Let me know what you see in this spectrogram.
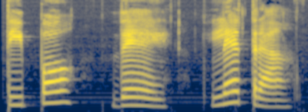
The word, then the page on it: tipo de letra: spanish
